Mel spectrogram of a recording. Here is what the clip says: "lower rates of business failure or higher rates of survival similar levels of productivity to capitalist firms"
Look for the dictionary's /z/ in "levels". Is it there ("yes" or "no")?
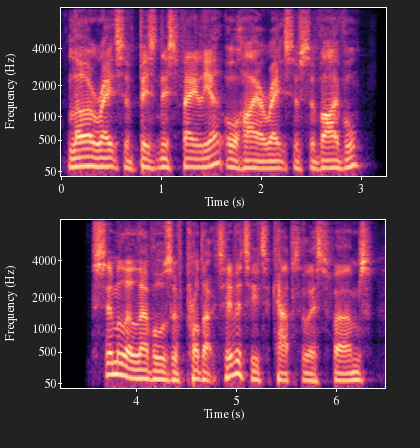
yes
